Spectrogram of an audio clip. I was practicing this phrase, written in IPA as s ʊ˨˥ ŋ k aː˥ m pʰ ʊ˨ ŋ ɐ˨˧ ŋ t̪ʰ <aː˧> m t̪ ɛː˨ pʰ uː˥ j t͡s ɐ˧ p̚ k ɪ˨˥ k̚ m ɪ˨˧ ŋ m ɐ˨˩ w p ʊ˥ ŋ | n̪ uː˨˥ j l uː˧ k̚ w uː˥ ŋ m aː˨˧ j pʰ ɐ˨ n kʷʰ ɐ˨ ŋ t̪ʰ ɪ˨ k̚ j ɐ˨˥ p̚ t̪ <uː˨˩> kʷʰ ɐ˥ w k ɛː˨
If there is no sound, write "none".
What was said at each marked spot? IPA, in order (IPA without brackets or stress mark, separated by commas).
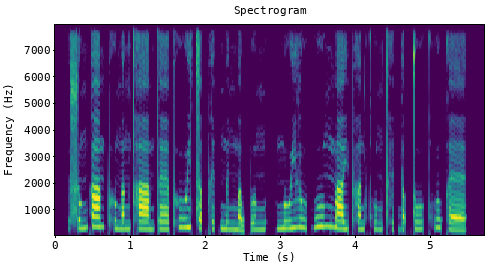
aː˨, uː˨˥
